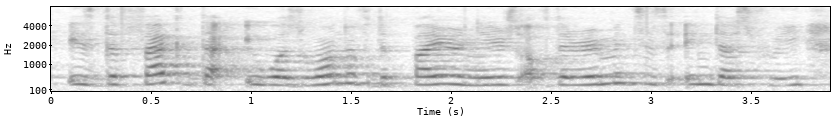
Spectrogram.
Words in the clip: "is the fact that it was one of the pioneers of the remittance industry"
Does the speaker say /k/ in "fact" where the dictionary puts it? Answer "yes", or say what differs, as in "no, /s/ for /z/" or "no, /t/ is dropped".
yes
